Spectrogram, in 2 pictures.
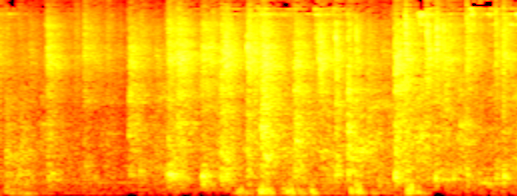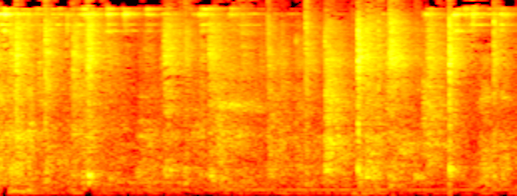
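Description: Boxer dog scuffling after a soccer ball on a hardwood floor: many quick knocks and scrapes of paws, claws and ball, with dog noises among them.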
